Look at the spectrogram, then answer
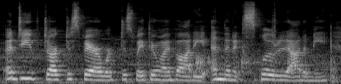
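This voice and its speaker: A woman's voice: medium pitch, fast talker, over music, pitched below the performer's own voice, natural voice. Woman as a subdued, brooding teenage student narrator. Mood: grave, shaken. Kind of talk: scripted first-person story narration.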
